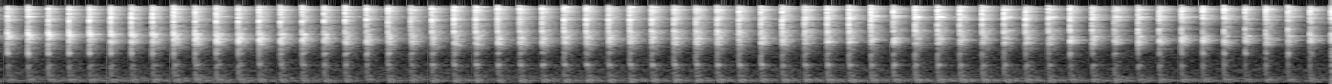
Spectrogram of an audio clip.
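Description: Hand engraving: a small hammer striking a chisel held against a brass lighter case, in fast, even taps about ten a second.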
